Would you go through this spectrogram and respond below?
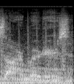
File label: VOX R, Big Beat Samples; AKAI; SPEAKS KIT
